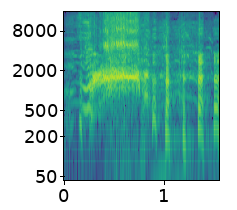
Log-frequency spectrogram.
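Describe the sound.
A voice mimics a woman's high, shrill scream, held for about half a second and rising slightly, then breaking into four or five short, choppy bursts like breathless giggles. Loud.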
